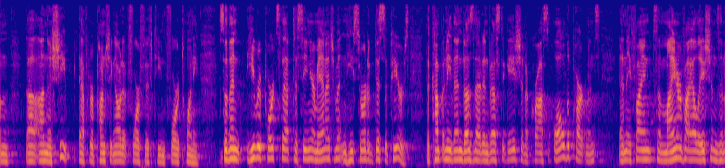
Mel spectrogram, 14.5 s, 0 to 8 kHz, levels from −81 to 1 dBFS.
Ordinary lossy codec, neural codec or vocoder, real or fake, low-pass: Opus, 64 kbps; codec, 16 kHz, 16 kbps, FreqCodec, larger model; fake; 7.2 kHz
